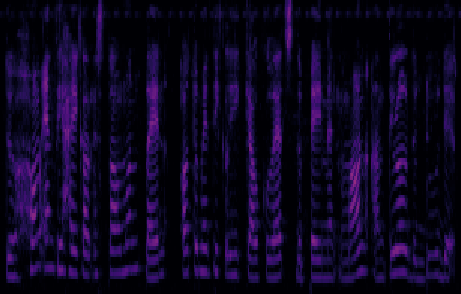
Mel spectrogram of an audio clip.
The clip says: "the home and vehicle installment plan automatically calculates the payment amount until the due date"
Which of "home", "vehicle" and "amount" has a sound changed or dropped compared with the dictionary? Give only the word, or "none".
vehicle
